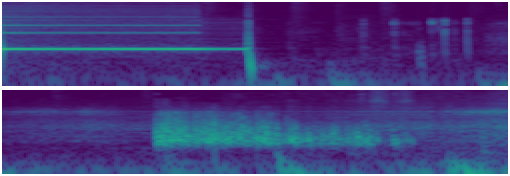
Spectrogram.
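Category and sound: signal or alarm, telephone answering machine tones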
